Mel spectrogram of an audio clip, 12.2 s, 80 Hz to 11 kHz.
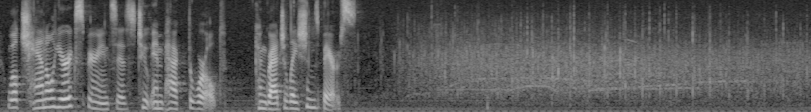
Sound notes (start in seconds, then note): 5.8 audience applauding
